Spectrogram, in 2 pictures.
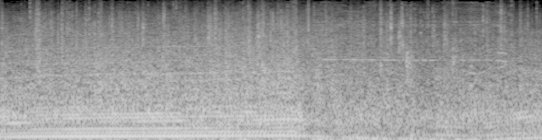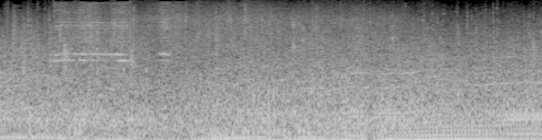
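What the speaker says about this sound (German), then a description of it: "Ich habe ein bisschen zu stark abgebremst." A rally car braking hard in the DiRT Rally racing game, its loud engine whine sliding downward in pitch as it slows, then revving back up with gravelly road noise underneath.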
